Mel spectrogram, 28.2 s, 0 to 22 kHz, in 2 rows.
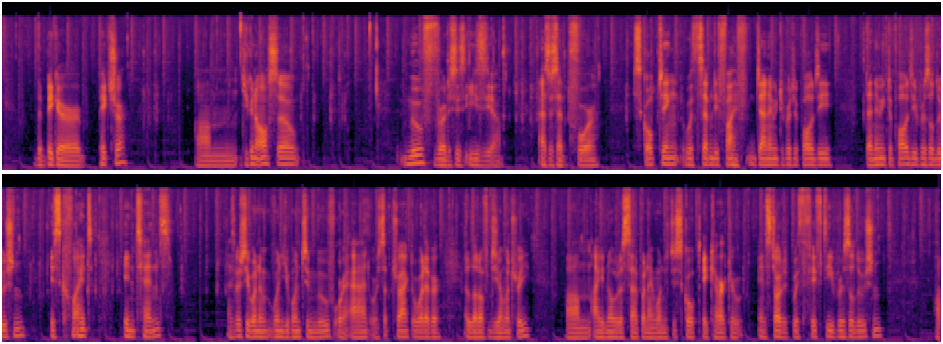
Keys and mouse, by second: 0.0 ctrl+click, 0.3 ctrl+click, 1.2 click, 1.4 ctrl+click, 1.9 ctrl+click, 2.4 alt+middle click, 3.2 shift+middle click, 3.4 middle click, 3.8 ctrl+click, 4.6 alt+middle click, 4.9 alt+shift+middle click, 5.2 alt+middle click, 5.7 ctrl+click, 5.9 ctrl+click, 6.3 ctrl+click, 6.7 ctrl+click, 7.2 shift+middle click, 7.3 middle click, 7.7 3, 7.9 f, 8.1 alt+shift+middle click, 8.5 f, 8.8 click, 9.1 click, 9.4 alt+shift+middle click, 9.8 f, 9.9 shift+middle click, 10.2 alt+middle click, 10.6 f, 10.7 click, 11.2 click, 11.8 alt+shift+middle click, 12.0 alt+middle click, 12.9 middle click, 13.2 alt+shift+middle click, 13.6 middle click, 14.0 middle click, 14.2 alt+middle click, 14.5 ctrl+middle click, 14.8 alt+shift+middle click, 15.4 2, 15.6 f, 16.0 middle click, 16.4 f, 16.9 shift+middle click, 17.5 click, 17.5 f, 17.9-19.1 drag, 19.1 click, 19.4 click, 19.9 alt+middle click, 20.1 alt+shift+middle click, 20.4 alt+middle click, 20.8 alt+shift+middle click, 21.0 middle click, 21.4 shift+middle click, 21.7 middle click, 22.1 click, 23.4 alt+shift+middle click, 23.7 alt+middle click, 24.0-25.2 drag, 25.3 alt+middle click, 25.5 alt+shift+middle click, 25.8 alt+middle click, 26.1 ctrl+middle click, 27.0 alt+middle click, 27.6 click.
